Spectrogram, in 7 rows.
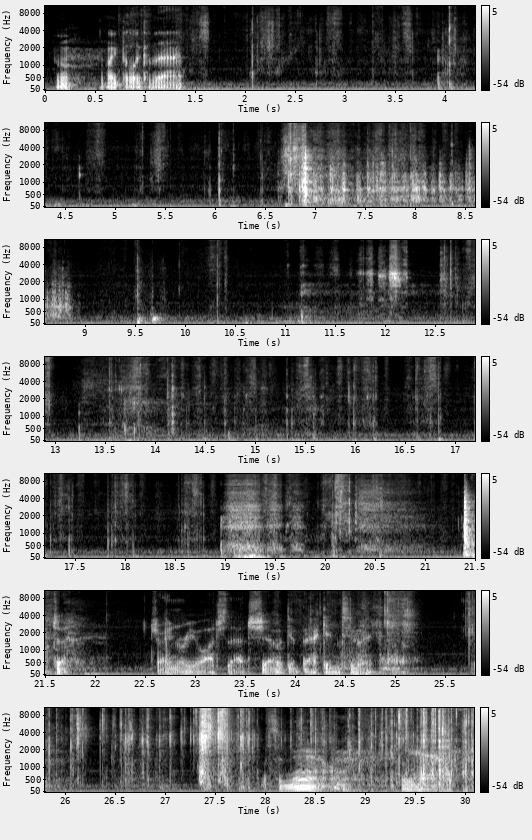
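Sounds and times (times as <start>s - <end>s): cards and plastic packaging rustling: 1.1s - 8.9s, 11.4s - 19.0s, 24.1s - 30.0s
plastic packaging tearing: 25.7s - 30.0s.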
